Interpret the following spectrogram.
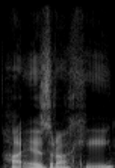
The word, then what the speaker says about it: הָאֶזְרָחִי: common with people groups, and the aleph at the beginning was probably added for the sake of pronunciation, so that the word doesn't begin with a cluster of consonants.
